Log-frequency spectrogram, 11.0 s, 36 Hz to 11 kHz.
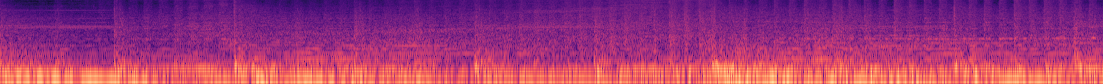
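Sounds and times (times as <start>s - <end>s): theme music: 0.0s - 11.0s.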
